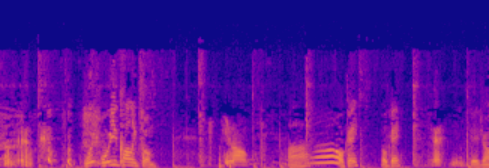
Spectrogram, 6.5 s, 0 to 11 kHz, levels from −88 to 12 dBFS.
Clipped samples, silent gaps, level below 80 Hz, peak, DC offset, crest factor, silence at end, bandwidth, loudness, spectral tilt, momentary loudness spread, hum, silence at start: under 0.1%; none; -50 dBFS; -4 dBFS; 0.2%; 20 dB; 0 s; 8.2 kHz; -23 LUFS; -5.5 dB/octave; 16 LU; none; 0 s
